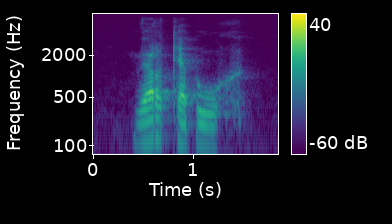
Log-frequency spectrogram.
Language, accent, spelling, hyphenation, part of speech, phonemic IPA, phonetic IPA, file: German, Austria, Wörterbuch, Wör‧ter‧buch, noun, /ˈvœʁtɐˌbuːx/, [ˈvœɐ̯tɐˌbuːx], De-at-Wörterbuch.ogg
- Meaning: dictionary (reference work with a list of words from one or more languages, and their definitions or translations)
